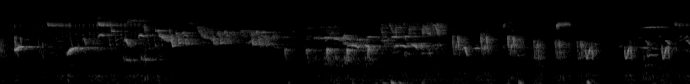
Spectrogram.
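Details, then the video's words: Sunset nightingale song: rich trills and sweeping high whistles packed closely together, some louder rising notes early on, continuous throughout with short dips. "Пение соловья на закате, соловьиные трели"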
